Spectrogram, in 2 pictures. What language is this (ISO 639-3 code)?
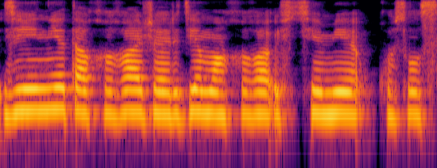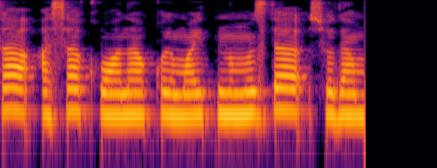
kaz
